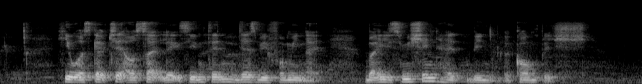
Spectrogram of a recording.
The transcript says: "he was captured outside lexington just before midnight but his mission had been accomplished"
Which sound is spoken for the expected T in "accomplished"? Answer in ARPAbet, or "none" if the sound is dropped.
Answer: none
